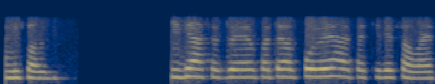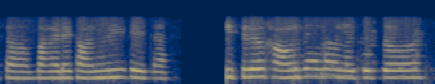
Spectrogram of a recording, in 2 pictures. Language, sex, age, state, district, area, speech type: Goan Konkani, female, 18-30, Goa, Tiswadi, rural, conversation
